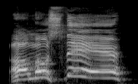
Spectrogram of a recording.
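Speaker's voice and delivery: high, drawn-out demon call; stretched, high monster holler; demons' yell. A narrator's reading. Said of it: "yelled the demons".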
